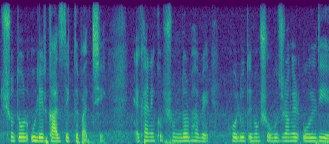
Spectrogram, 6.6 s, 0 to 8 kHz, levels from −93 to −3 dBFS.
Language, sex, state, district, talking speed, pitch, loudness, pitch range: Bengali, female, West Bengal, Dakshin Dinajpur, 135 wpm, 195 Hz, -20 LUFS, 190-205 Hz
